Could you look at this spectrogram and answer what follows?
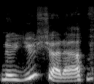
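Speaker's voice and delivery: mock retort through a laugh; playful friend laughing back. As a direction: toss it back while laughing. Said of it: "She's like".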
